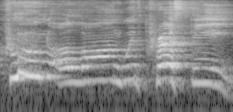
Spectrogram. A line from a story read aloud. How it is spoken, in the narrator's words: all the kids at the same time shout out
